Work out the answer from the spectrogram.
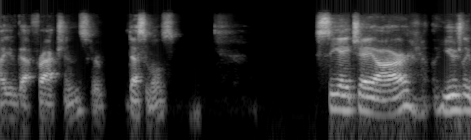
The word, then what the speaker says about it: char: value so now you've got fractions or decimals c h a r usually pronounced char which is a single character that's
